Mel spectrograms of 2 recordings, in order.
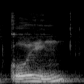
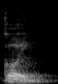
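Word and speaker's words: כהן: en hebreo se leeen es una palabra coen el acento en la primera sílaba no en la última no leemos coen sino coen coen y luego coena eh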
